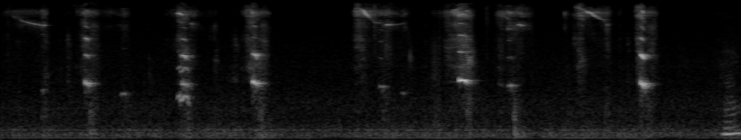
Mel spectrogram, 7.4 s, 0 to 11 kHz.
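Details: A 26-day-old puppy whimpering indoors at play: thin high whines and squeaks in short bursts, about one every second, with a faint low hum beneath.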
